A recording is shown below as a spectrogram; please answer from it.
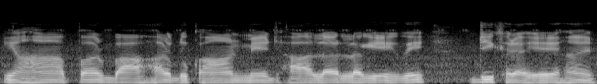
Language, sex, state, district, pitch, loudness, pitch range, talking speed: Hindi, male, Bihar, Kaimur, 95 Hz, -16 LUFS, 95-100 Hz, 110 wpm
